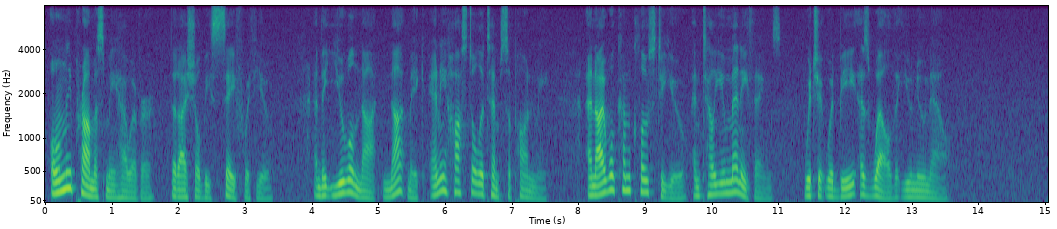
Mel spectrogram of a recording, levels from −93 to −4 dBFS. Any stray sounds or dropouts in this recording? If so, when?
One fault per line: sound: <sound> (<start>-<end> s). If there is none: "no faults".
no faults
